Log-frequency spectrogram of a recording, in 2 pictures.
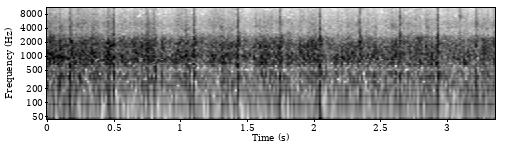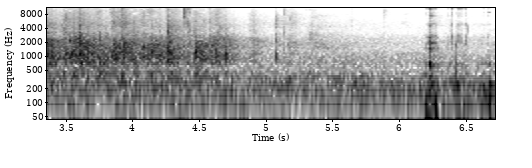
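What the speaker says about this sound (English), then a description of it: "Could we all give them a round of applause?" A crowd at an annual meeting claps steadily for the fair staff, dense applause that holds for several seconds before thinning out into a few scattered claps at the end.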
